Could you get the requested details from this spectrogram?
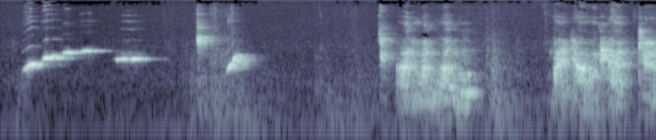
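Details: Grey parrot kept at home, known for talking and singing, gives a run of rising whistled notes climbing in steps, a swooping whistle, then two bursts of harsh, voice-like mimicked speech. Quiet room, nothing else heard.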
